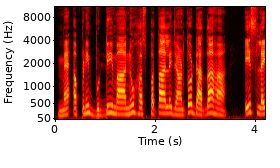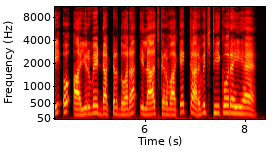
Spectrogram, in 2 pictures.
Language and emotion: Punjabi, happy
